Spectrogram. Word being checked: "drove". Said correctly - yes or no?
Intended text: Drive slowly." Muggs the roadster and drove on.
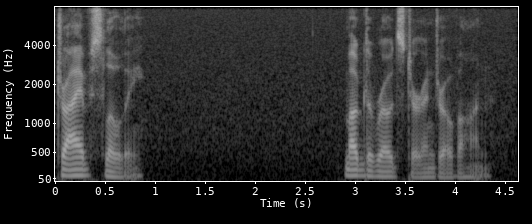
yes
